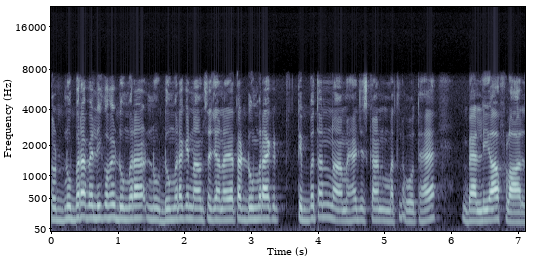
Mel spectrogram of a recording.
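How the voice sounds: Speaking at a moderate pace, a man with a fairly high pitch uses fairly even intonation and a clear, smooth, slightly mellow tone.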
